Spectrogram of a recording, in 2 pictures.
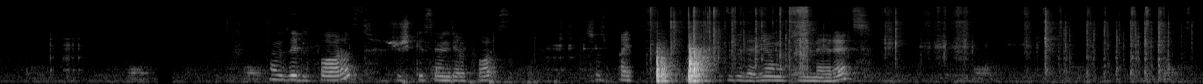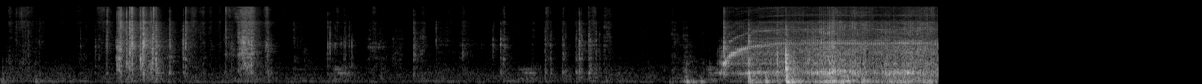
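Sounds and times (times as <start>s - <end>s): kitchen clicking and rustling: 5.6s - 8.2s
electric mixer whining: 19.2s - 21.4s.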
